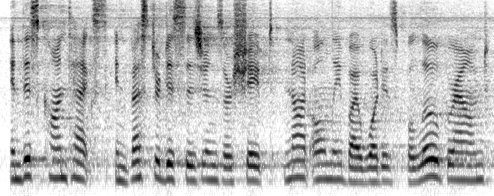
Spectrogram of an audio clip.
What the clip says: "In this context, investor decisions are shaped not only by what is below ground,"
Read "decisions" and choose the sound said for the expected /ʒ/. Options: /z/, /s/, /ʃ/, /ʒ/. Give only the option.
/ʒ/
